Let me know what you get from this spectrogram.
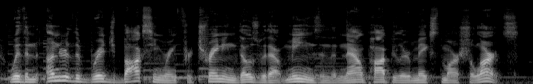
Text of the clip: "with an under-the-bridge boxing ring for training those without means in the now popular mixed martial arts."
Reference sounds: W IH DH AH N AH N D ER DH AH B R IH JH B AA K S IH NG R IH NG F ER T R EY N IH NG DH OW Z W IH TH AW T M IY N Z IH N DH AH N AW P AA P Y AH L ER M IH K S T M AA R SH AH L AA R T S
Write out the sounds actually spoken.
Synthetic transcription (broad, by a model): W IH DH AH N AH N D ER DH AH B R IH JH B AA K S IH NG R IH NG F ER T R EY N IH NG DH OW Z W IH TH AW T M IY N Z IH N DH AH N AW P AA P Y L ER M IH K S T M AA R SH L AA R T S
